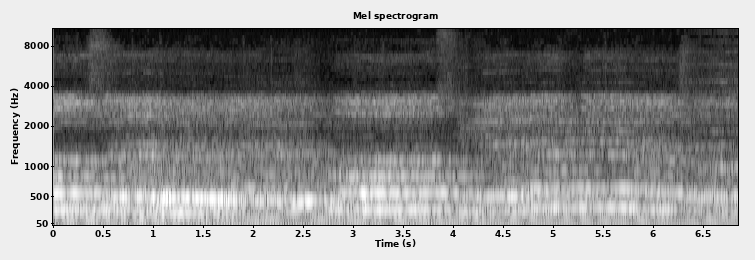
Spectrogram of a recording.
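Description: Quiet background music of choral chanting: long held chords that shift slowly in pitch.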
